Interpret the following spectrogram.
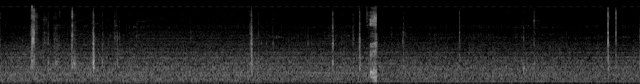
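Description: Steady low noise inside a moving car, with scattered light clicks and knocks from handling the video camera as it is zoomed in. A sharper knock comes a little under four seconds in, after which a low steady hum sets in.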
